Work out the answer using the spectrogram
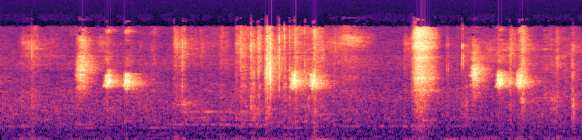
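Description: A songbird calling in the background, repeating a short three-note phrase (a brief rising note, then two quick notes) about every three seconds, three times.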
